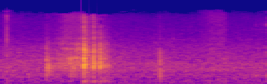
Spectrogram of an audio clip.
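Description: Small cardboard tube boxes being handled: a brief rustle with a few light taps about half a second in, then only faint room tone.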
